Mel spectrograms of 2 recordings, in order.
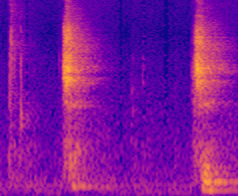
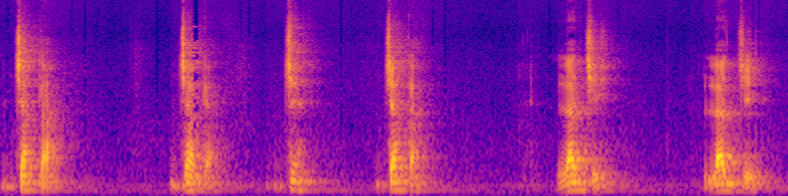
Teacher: consonne dont il y a une modification de son prononcé plus en avant du palais dur que le son d'origine. Plus en avant du palais dur que le son d'origine. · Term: palatisé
